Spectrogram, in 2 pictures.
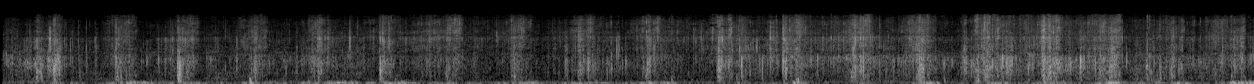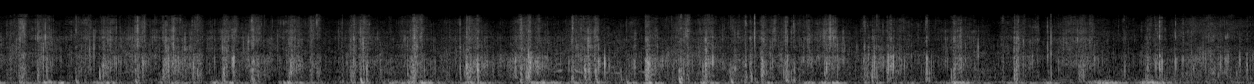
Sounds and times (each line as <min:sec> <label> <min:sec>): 0:00.0 Walking On Unpaved Road 0:25.0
